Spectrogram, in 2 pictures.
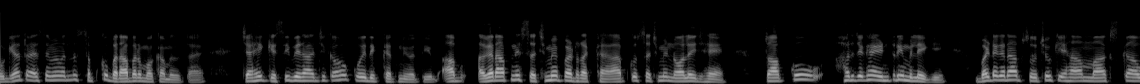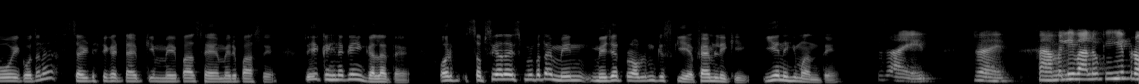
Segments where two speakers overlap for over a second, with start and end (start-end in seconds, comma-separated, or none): none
